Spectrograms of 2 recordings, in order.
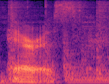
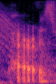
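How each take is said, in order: First: The first syllable sounds like "pear". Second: The first syllable sounds like "pa". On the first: This is how most of America says it. "lots of America links that A to the R and becomes pear air" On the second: This marks the speaker as East Coast. "he does pa Paris, which is very East Coast"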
